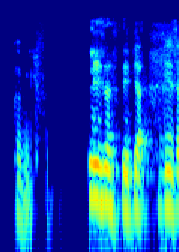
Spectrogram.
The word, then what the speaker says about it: asclépiades: Est-ce que je le prononce comme il faut? Les asclépiades. Les asclépiades.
